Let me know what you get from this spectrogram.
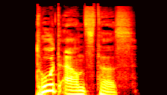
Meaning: strong/mixed nominative/accusative neuter singular of todernst
- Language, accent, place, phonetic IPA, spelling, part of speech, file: German, Germany, Berlin, [ˈtoːtʔɛʁnstəs], todernstes, adjective, De-todernstes.ogg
